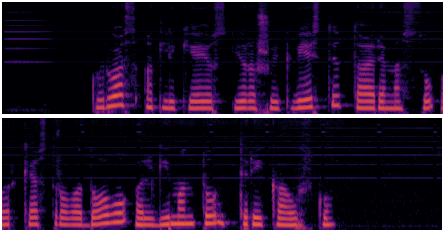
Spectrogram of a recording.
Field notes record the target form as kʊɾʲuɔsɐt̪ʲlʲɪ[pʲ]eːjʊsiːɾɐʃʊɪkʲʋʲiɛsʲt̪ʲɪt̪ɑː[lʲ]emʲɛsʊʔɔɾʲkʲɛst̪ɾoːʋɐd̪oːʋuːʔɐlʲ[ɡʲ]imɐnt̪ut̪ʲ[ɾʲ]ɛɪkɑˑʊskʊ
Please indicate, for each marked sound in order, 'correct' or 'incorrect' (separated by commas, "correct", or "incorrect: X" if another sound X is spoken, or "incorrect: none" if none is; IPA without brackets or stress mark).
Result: incorrect: kʲ, incorrect: ɾʲ, correct, correct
